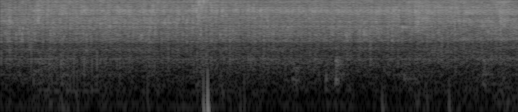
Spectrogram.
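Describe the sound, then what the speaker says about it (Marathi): Mutton chops sauté in hot oil, giving a dense, even sizzle that stays loud and close for the whole stretch, broken by a single sharp knock of the spatula against the pan. "तेलावर एक पाच मिनिट चांगलं परतून घ्यायचं आहे आपल्याला"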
